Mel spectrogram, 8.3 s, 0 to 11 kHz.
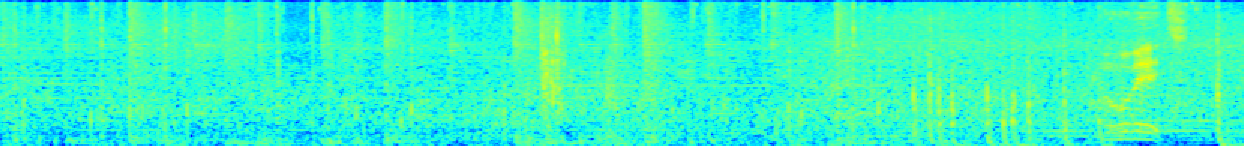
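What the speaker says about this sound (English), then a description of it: "The horse hooves is a soothing" Hoofbeats of Roach, the horse in The Witcher 3, clip-clop in a steady trotting rhythm throughout, with a brief whinny near the end and someone talking over the game sounds.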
